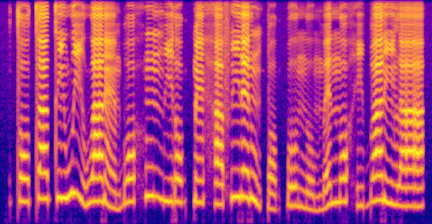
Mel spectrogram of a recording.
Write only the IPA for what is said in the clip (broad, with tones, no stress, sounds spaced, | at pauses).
t ɔ˧ t a˦ t ĩ˦ w i˦˨ w a˧ ɾ ɛ̃˨ b ɔ˧ h ũ˦ m i˧ ɾ ɔ˧ k͡p ɛ̃˧ h a˧ f ĩ˦ ɾ ɛ˦ ɾ ũ˦˨ k͡p ɔ˨ k͡p o˧ n o˨ m ɛ˨˦ n ɔ˦ h i˧ b a˦ ɾ ĩ˧ l a˧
